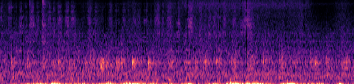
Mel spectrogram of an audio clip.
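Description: Writing being erased from a board, a continuous close rubbing and scraping with rhythmic back-and-forth strokes, steady and moderately loud.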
